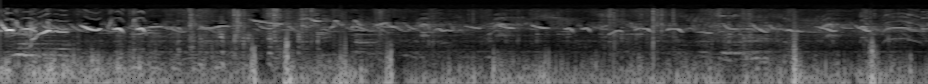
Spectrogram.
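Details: Chestnut-bellied seed finch (towa towa) in a bird singing competition at Rosignol, Berbice, Guyana: a steady run of quick, chirpy whistled notes with twittering slides, over a loud low rumble of crowd noise and clicks.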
